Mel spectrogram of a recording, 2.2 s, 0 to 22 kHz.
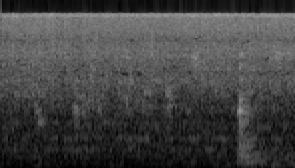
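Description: Water running steadily into a Whirlpool WTW4816 top-load washer's tub during the cycle's sensing stage. A short hummed "mm" from a person comes near the end.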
